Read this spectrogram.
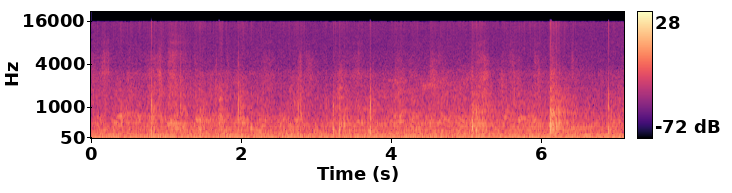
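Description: A tennis ball bounces on a clay court.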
